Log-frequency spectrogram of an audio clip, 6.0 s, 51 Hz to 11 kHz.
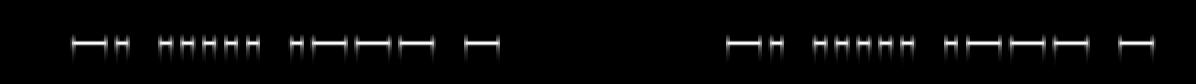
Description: Morse code, heard as a keyed tone, about 21 wpm, 700 Hz. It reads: N5JT N5JT
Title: USA Call Signs - 4 Characters - Repeated 3x - 22wpm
